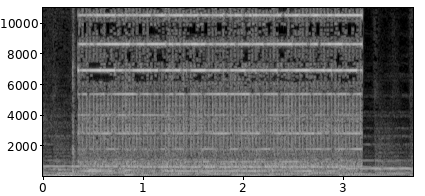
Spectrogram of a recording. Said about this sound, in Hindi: कुछ दिनों तक तो सब कुछ ठीक चल रहा था लेकिन एक रात अचानक से घड़ी बजने लगी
